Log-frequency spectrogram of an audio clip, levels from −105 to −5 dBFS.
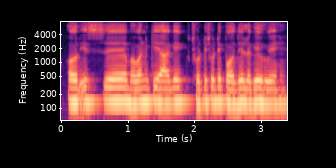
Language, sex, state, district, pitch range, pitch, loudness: Hindi, male, Bihar, Kishanganj, 130-140 Hz, 135 Hz, -18 LUFS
